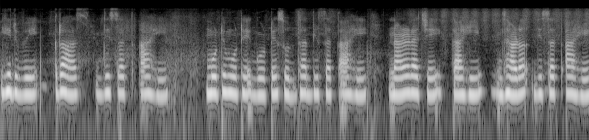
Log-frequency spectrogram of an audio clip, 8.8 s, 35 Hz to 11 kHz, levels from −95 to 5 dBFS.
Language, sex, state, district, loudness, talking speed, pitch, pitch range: Marathi, female, Maharashtra, Sindhudurg, -17 LUFS, 95 wpm, 235 Hz, 225-240 Hz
